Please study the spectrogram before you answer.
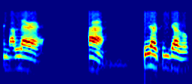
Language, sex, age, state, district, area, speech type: Tamil, male, 60+, Tamil Nadu, Tiruvarur, rural, conversation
